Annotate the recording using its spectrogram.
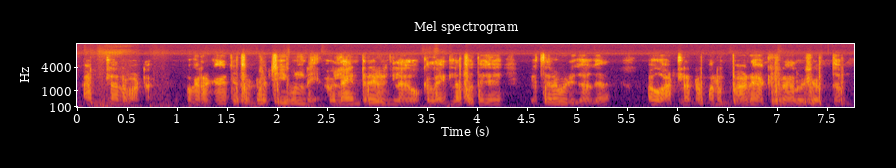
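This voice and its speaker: A man's voice: medium pitch, steady tone, fast talker, noisy background. A man giving a rambling spoken lecture as a channel host, looping back with repeated phrases and rhetorical questions.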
